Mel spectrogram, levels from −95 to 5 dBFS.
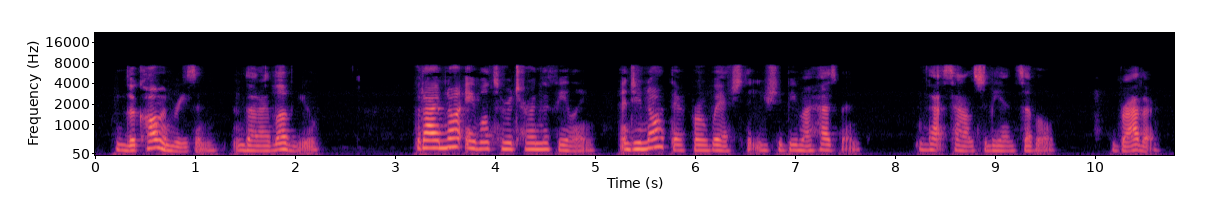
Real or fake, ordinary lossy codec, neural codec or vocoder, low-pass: real; AAC, 48 kbps; none; 7.2 kHz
